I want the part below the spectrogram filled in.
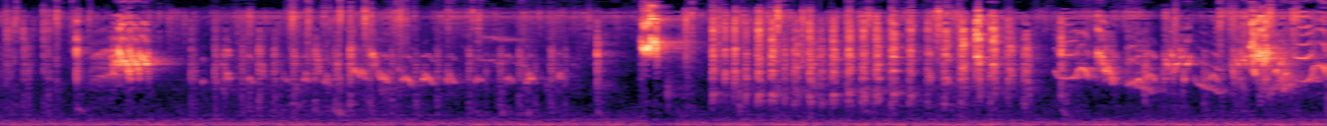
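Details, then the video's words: Soft chatter from pet budgerigars with three louder squawking outbursts spaced several seconds apart, over a steady low hum. "BUDGIE CHIRPING SOUNDS"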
